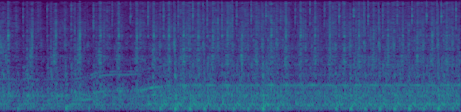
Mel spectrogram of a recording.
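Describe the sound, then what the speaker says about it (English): A Baby Lock Crescendo sewing machine runs a serpentine stitch at a steady pace, with a continuous close whirring and a fast, regular needle patter throughout. "So I'm doing a serpentine stitch"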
